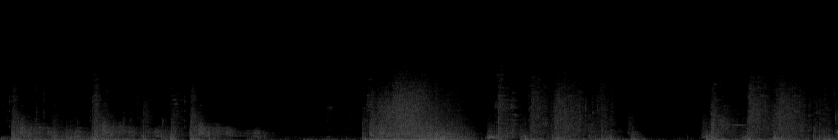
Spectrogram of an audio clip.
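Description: Pistol shots in the video game Bloodborne amid a fight, faint thuds and bursts mixed with crashing combat noise and a loud whooshing blast, all at low level.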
